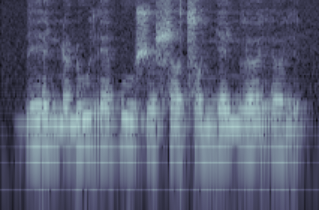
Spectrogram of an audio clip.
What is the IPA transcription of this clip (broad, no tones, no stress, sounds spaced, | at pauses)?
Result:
ɡ͡b e ɾ ɛ ɲ ɳ œ ɳ u r ɛ ɓ u ʃ ø ɬ ʌ t͡s ɔ ɲ ɛ ɲ l œ r œ r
